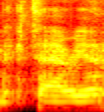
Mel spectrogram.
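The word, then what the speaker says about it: Mkhitaryan: and I always struggle to say his name mkhitarian I believe it is yeah that's cor well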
